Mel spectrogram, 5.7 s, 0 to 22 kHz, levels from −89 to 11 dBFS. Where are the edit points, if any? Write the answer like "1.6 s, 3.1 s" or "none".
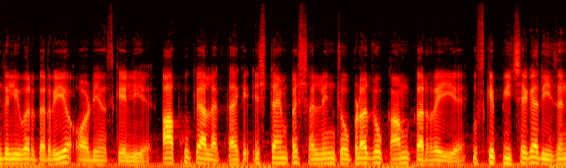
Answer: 1.6 s, 4.7 s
